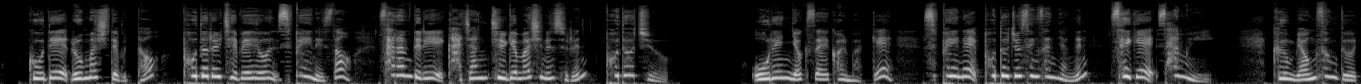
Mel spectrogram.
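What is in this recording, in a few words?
Korean, female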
